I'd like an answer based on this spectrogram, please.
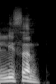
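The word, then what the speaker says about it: listen: लिखा गया है तो यहां पे टी क्या है टी साइलेंट है लिसन टी साइलेंट है लिसनिंग क्या तुम सुबह से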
